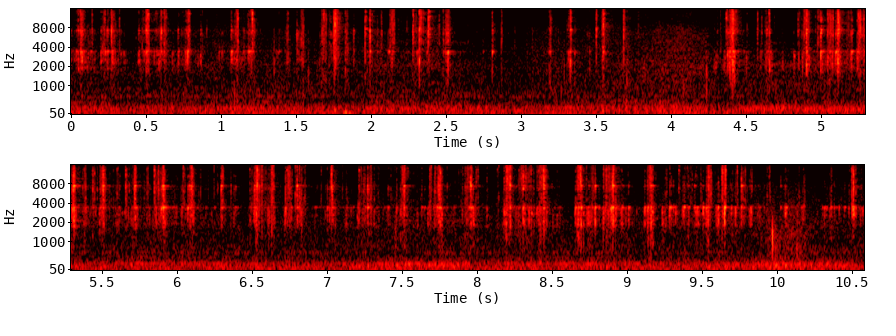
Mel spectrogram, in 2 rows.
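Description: A single silver stainless steel link-bracelet wristwatch is dangled by its bracelet from the fingers and shaken, so the metal links jangle and rattle against each other. The result is a dense stream of quick, bright metallic clicks with a ringing tone near 3.4 kHz, easing briefly around four seconds before picking up again.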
